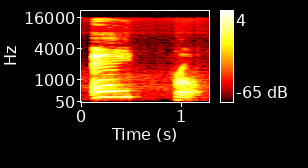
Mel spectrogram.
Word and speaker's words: April: you a little trick a in april is saying it's name it's a long a sound a pro a also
